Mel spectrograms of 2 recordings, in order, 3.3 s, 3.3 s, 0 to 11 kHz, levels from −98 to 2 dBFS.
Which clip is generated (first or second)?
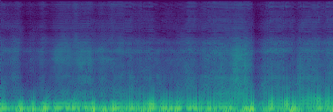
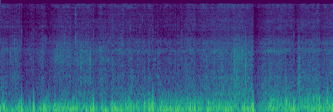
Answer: first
